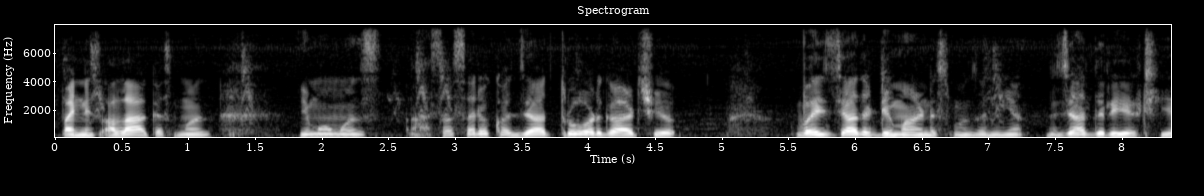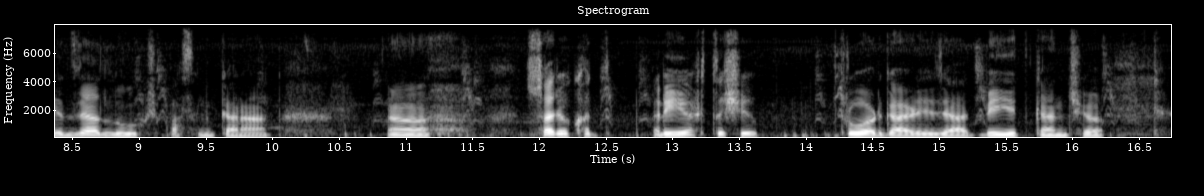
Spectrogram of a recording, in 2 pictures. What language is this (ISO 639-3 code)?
kas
